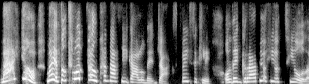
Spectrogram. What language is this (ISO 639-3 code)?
cym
